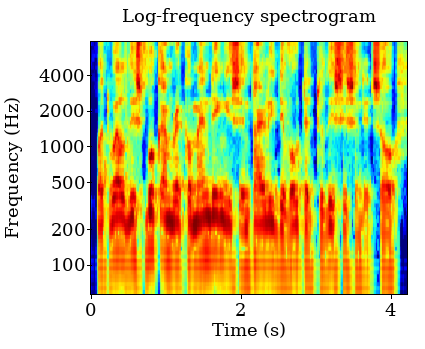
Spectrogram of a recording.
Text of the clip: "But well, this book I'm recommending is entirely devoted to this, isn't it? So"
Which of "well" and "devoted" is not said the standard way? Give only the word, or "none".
none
